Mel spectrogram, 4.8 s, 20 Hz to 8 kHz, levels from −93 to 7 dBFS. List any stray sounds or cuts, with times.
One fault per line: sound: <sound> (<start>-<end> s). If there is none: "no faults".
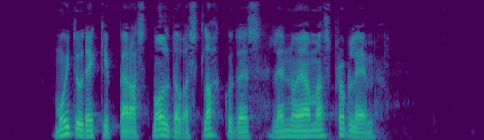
no faults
